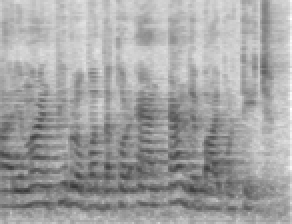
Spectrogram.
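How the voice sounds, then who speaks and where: High-pitched male imam, Arabic accent, echoey room. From Middle East, Palestinian Jordanian. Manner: emphatic, deliberate oratory with repetition and pauses. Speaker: imam and university teacher speaking at a dinner. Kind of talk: inspirational religious speech. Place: large dinner banquet room. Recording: roomy, distant mic, faint rumbling noise.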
